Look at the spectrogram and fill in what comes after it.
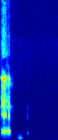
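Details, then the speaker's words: Coughing from a person on a remote meeting call. "Hey, hey, I'm sorry, hey, I keep coughing."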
